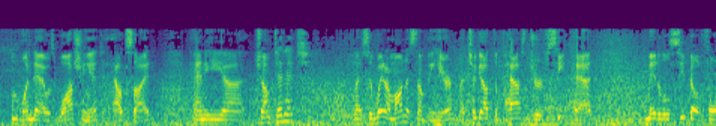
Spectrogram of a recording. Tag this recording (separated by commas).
Speech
